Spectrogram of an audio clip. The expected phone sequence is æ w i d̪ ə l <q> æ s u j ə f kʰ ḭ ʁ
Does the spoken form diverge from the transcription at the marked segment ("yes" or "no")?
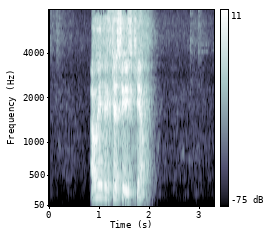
yes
